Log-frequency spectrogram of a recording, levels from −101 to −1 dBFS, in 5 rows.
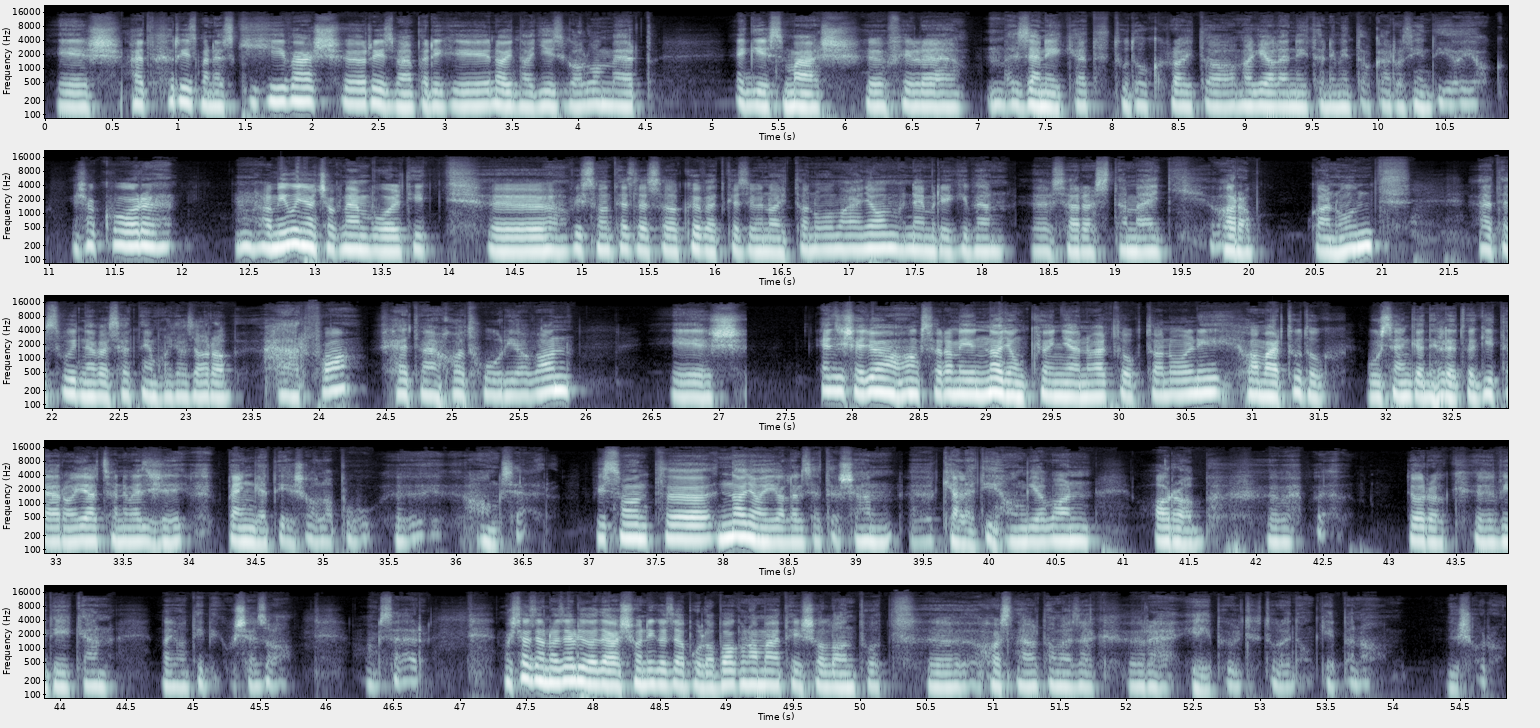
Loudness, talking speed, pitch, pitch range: -16 LUFS, 115 wpm, 155 Hz, 145-170 Hz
